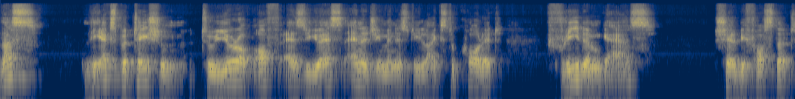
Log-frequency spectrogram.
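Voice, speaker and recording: The voice carries a German accent. It moves at a fairly slow pace. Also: man. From Germany. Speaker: retired diplomat. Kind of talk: prepared talk.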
